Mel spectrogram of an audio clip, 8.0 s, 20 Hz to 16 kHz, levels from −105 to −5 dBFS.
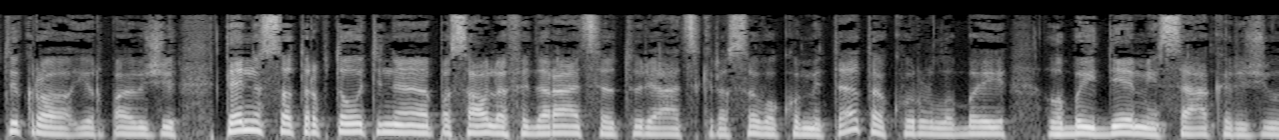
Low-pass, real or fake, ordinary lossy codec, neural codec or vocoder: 14.4 kHz; real; MP3, 48 kbps; none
